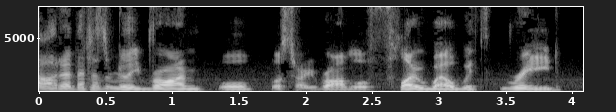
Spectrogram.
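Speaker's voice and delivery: ordinary delivery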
